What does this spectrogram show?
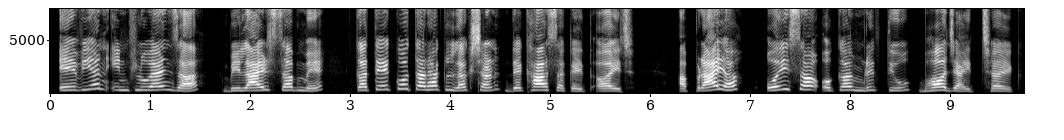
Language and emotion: Maithili, neutral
